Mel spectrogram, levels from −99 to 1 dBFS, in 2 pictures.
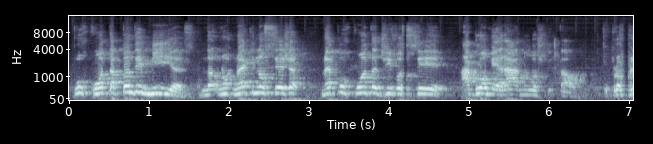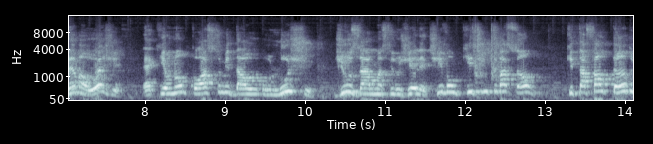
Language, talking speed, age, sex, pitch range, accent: Portuguese, 185 wpm, 40-59, male, 185-245 Hz, Brazilian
